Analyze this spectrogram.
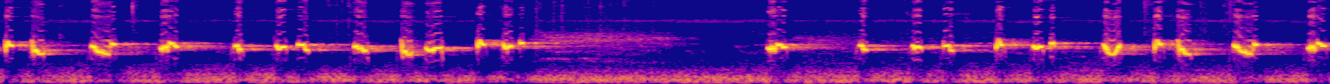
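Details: Yellow-vented bulbul, described as male, singing emotionally in 'ropel' style to stimulate caged bulbuls: rapid runs of bright, bubbling whistled notes, a short pause with a faint hiss, then more fast chirpy phrases over soft low noise.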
